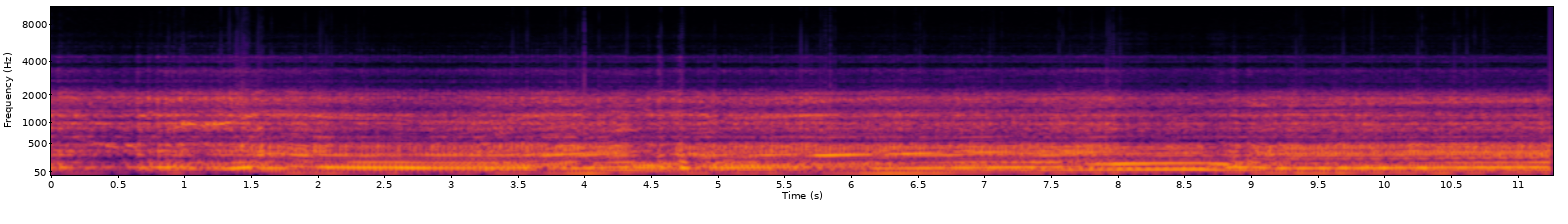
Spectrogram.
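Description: Motorcycle engine running, heard close up from on board the bike, its note shifting with the throttle and stepping up about eight seconds in.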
